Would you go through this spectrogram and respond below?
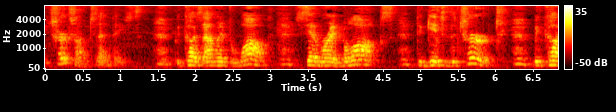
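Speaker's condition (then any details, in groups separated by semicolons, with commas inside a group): Cerebral palsy, mild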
